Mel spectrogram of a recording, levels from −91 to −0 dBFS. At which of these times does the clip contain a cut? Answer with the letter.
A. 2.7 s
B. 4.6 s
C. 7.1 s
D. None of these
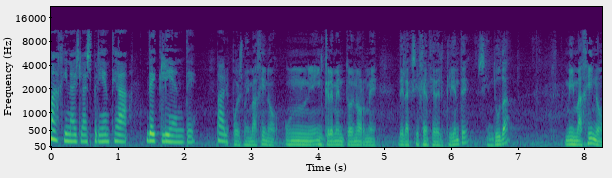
A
